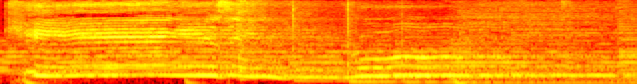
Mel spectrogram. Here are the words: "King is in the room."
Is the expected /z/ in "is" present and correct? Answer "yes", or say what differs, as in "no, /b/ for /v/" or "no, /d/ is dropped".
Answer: yes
